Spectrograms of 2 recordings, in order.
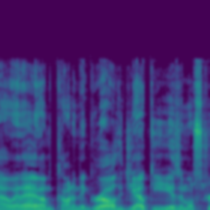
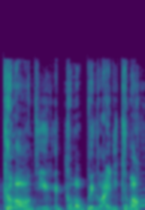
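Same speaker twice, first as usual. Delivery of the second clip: Australian wrangler; 7 semitones higher than usual. Retold or imitated. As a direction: urge the animal on mid-wrestle in Australian. Wrestling a boar as Irwin.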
